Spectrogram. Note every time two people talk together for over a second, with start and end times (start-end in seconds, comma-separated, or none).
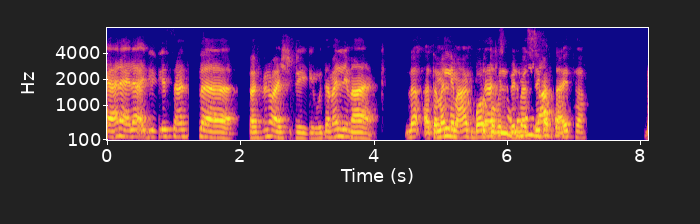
5.6-7.0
